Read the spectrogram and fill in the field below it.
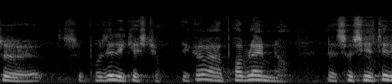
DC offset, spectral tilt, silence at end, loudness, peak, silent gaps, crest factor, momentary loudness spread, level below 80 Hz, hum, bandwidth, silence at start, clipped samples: under 0.1%; -4.5 dB/octave; 0 s; -33 LUFS; -16 dBFS; none; 16 dB; 16 LU; -80 dBFS; none; 10 kHz; 0 s; under 0.1%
